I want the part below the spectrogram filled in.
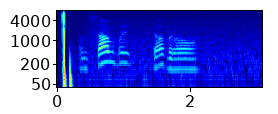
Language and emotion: Russian, sad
